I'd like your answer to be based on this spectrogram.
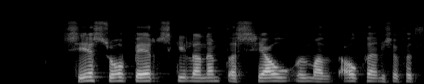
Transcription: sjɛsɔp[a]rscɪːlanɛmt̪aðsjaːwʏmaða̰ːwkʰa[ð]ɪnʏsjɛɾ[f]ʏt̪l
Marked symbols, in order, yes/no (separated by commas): no, yes, yes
